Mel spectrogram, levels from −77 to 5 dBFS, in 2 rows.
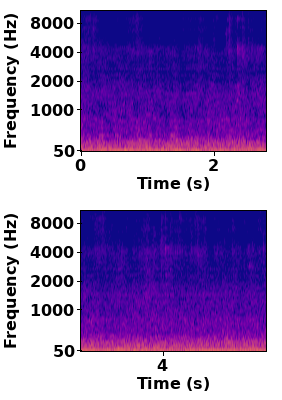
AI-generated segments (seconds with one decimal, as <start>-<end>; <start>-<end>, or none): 0.0-1.9; 2.6-3.2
